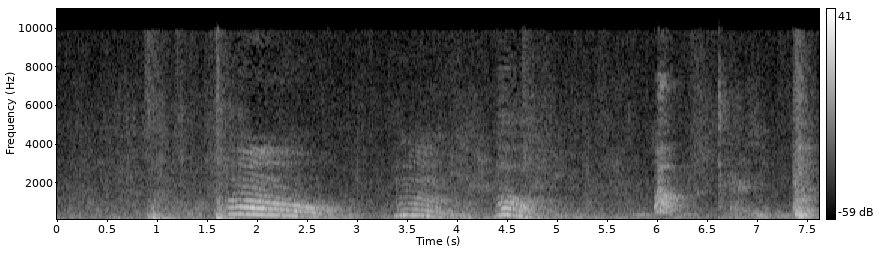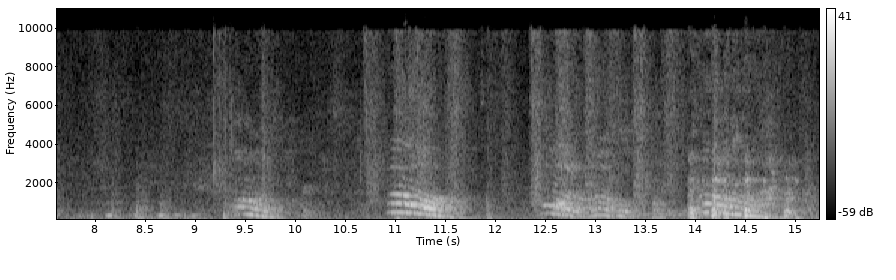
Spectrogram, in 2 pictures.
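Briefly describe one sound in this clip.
A woman speaks theatrically, her voice swooping up and down, in a reverberant hall.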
